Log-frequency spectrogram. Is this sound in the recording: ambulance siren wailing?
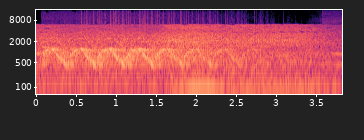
yes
